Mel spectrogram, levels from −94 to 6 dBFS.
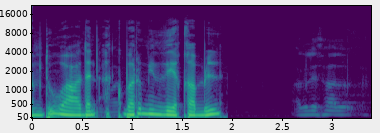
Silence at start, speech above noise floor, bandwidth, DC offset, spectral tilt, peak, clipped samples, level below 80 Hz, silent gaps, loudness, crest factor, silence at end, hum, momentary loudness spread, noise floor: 0 s; 60 dB; 10.5 kHz; under 0.1%; -8.5 dB/octave; -12 dBFS; under 0.1%; -44 dBFS; none; -28 LUFS; 16 dB; 1.5 s; none; 5 LU; -86 dBFS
